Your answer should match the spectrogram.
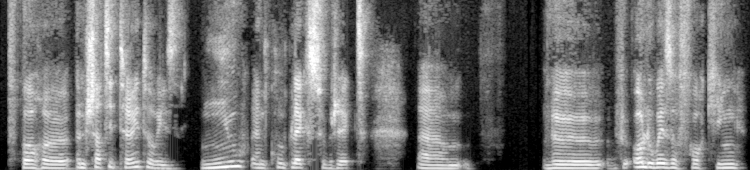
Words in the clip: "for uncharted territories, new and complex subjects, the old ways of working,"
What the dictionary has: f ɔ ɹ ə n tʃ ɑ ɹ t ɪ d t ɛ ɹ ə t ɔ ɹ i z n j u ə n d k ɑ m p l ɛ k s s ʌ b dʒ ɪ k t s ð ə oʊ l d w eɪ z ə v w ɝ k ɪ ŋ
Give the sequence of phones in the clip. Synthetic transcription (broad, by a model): f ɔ ɹ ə n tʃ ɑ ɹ t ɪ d t ɛ ɹ ə t ɔ ɹ i z n j u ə n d k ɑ p l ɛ k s s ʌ b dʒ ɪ k t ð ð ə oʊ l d w eɪ z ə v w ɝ k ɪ ŋ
